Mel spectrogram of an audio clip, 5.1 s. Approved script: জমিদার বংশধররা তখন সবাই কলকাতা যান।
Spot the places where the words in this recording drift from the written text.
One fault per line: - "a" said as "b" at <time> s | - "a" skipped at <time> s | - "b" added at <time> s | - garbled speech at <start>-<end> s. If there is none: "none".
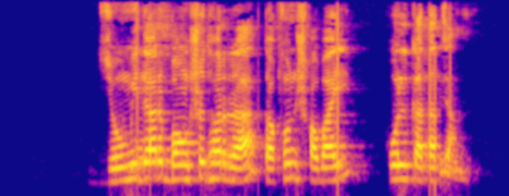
none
